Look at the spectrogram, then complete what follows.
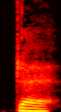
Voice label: "trà", Vietnamees; thee-in-andere-talen

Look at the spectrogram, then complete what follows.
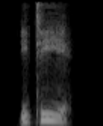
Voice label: "itíye", Zoeloe; thee-in-andere-talen

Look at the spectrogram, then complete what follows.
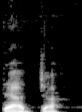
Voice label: "deadja", Samisch Noord; thee-in-andere-talen

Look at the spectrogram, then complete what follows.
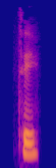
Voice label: "té", Frans-Guyaans Creools; thee-in-andere-talen

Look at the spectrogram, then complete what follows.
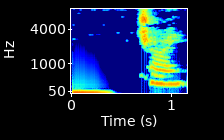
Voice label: "ჩაი" Georgisch; thee-in-andere-talen

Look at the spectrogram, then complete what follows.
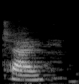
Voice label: "čaj", Slowaaks; thee-in-andere-talen

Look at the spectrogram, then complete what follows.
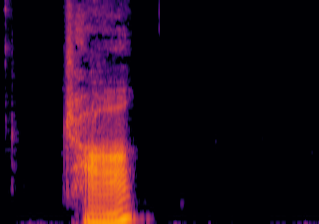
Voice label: "茶", Peking; thee-in-andere-talen

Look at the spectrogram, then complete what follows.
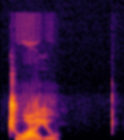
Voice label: "čäijy", Karelisch; thee-in-andere-talen

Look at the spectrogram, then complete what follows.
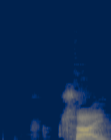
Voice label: "чај", Servo-Kroatisch; thee-in-andere-talen

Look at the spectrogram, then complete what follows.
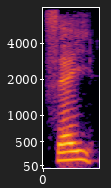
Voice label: "сәй", Basjkiers; thee-in-andere-talen

